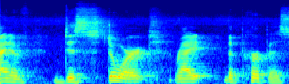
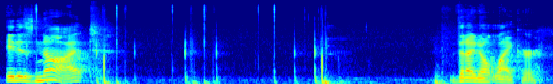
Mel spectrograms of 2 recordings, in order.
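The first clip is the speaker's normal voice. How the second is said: "not" raised and loud, then plain "that I don't like her"; stress on NOT; 3 dB louder than usual. Shown as a demonstration. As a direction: pause after "not" to press it. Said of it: "Somebody says".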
